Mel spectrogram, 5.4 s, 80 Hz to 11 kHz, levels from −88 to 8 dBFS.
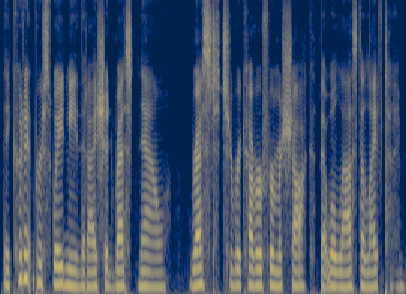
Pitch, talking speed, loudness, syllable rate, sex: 175 Hz, 220 wpm, -19 LUFS, 5.5 syllables/s, female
